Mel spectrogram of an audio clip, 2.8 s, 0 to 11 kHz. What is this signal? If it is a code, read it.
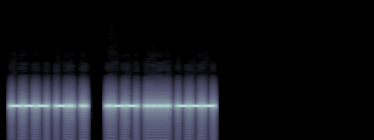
Morse code, heard as a keyed tone, about 50 wpm, 700 Hz. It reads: ONE WHO
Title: Sets of 5 Words Encore2 50wpm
